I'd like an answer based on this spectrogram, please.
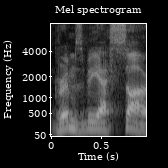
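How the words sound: The voice is deep and manly. "this like manly voice like"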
